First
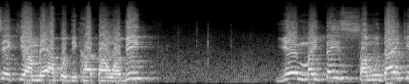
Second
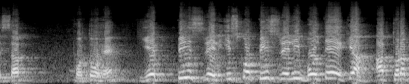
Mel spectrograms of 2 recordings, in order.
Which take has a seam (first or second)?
second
